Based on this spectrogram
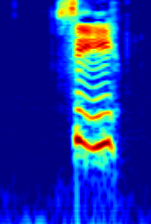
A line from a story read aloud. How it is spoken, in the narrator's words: he cried to the people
